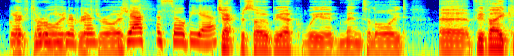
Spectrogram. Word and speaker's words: Vivek: Vivek, it rhymes with K.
